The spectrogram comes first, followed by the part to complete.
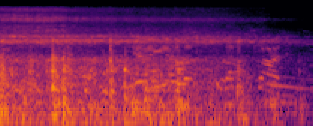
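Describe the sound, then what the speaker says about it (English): Heritage railway locomotive slowly backing onto its train at a station, with soft hiss, clanks and rhythmic wheel knocks close by and a steady background hum, while people talk nearby. "Here we see the loco backing onto the train for the second journey"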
